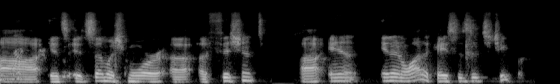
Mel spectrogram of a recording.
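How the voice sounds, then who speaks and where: Here is a man with a Texas accent. His pitch is fairly high, with ordinary variation. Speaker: podcast host. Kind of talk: interview. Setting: studio.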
